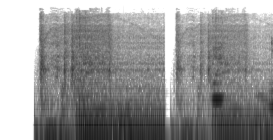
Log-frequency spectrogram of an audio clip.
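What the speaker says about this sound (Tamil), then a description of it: "பாதி வழியில் வந்து வண்டி மக்கர் பண்ணுது" A vehicle engine in an animated cartoon sputters and struggles as it breaks down partway along a road; a loud, uneven rumble with a brief cutout midway, then it chugs again.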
